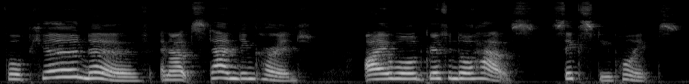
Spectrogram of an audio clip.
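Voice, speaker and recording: A woman reading aloud as an old, wise male headmaster, speaking in a calm, measured, formal way as he announces to a hall. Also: extremely high pitch, heavily acted. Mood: formal, kindly.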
